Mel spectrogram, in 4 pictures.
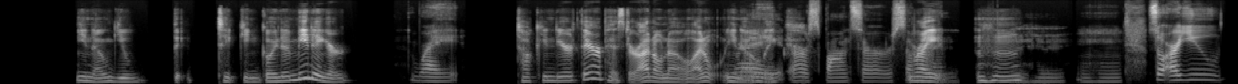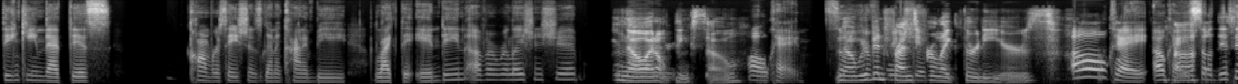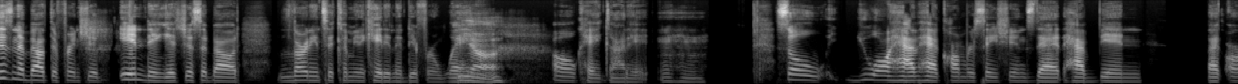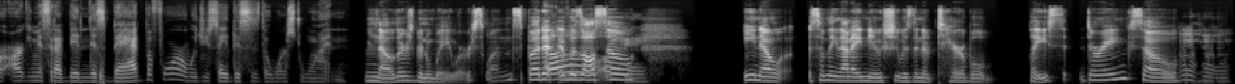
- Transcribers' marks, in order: other background noise; chuckle; stressed: "ending"
- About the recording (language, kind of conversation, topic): English, advice, How do I apologize and move forward after saying something I regret in an argument?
